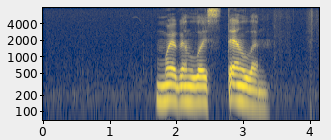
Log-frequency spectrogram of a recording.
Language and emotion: Russian, neutral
